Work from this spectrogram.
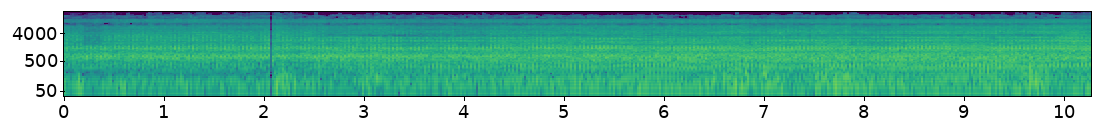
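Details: Lifan C192F single-cylinder engine in a mini tractor built from a LuAZ, after key (shponka) repair: loud, steady thump at roughly two beats a second with no knocks or misses; runs evenly.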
